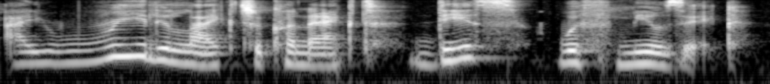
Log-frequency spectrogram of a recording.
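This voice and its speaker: Brazilian woman teaching kids music gently. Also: lowish voice, animated, slow. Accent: Brazilian Portuguese. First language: Portuguese. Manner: gentle, encouraging, often drops to a soft whisper. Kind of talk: children's music lesson.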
